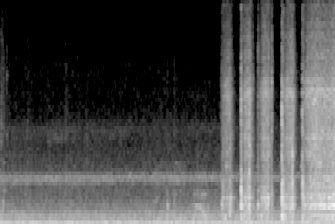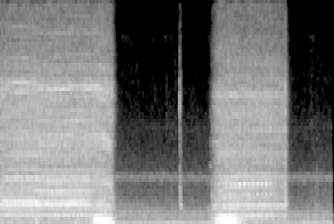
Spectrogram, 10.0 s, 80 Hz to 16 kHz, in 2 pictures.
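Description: Cordless drill with a 1/8-inch bit drilling holes into a boat's deck edge: a few light clicks, then the motor runs for about two seconds and winds down in pitch, then a shorter run near the end that rises in pitch as it spins up.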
